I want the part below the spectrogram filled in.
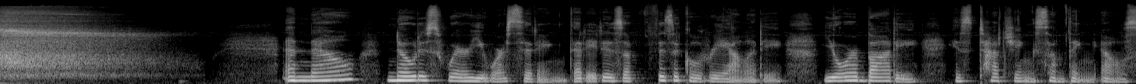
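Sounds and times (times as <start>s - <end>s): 
deep breath exhaled through the mouth: 0.0s - 2.8s
speech: 2.8s - 11.3s.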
